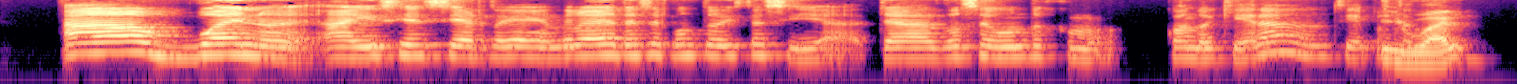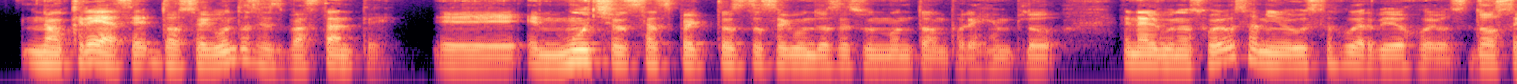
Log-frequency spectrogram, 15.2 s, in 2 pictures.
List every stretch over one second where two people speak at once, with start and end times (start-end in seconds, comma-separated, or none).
none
